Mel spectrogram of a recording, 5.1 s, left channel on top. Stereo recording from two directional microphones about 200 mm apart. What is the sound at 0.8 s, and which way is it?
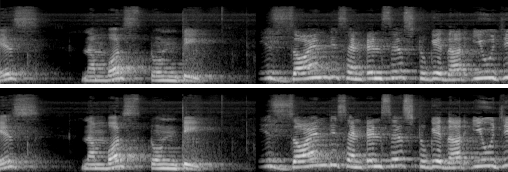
A woman's voice, 40° right (ahead or behind).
